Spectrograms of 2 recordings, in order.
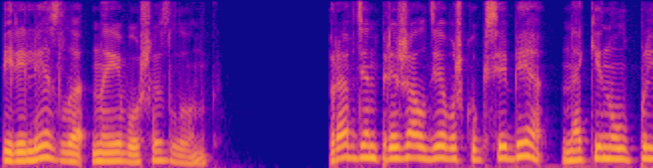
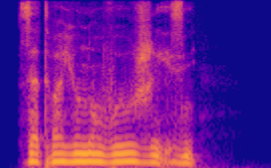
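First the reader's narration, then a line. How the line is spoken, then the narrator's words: Whispered. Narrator (Russian): прошептал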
